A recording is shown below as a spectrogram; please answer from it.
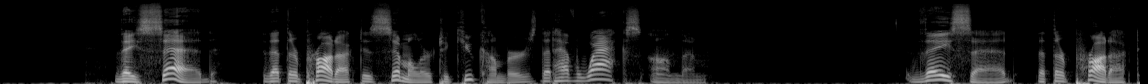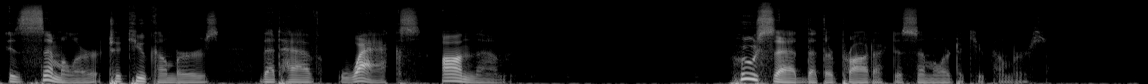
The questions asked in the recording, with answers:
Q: Who said that their product is similar to cucumbers?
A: The French fry industry.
